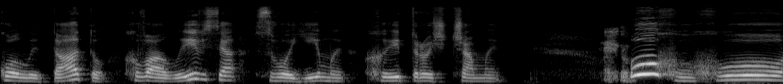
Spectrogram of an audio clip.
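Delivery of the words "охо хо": sighing, louder. A narrator reads the father sighing again over his son, sighing. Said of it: "ще раз зітхнув тато Ларсон".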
